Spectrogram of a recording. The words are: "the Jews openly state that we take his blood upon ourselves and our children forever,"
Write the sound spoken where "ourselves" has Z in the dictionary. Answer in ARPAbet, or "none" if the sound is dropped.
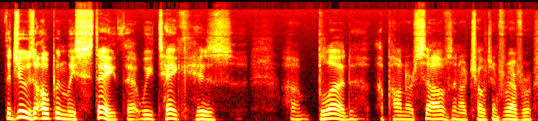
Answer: Z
